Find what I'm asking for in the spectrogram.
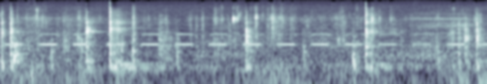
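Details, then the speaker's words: Jeep Cherokee XJ, car jacked up, front wheel rocked back and forth by hand: sharp metallic clicks from a worn front axle stub u-joint on the one side, axle shaft visibly moving up and down; u-joints and hub bearing being replaced. "with the car jacked up i'm gonna have stevo turn the wheel a little bit and you'll hear a click go the other way back again"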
